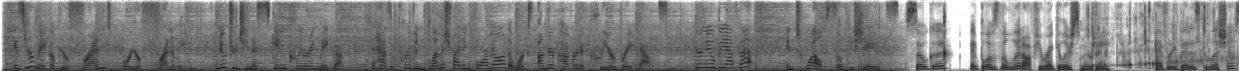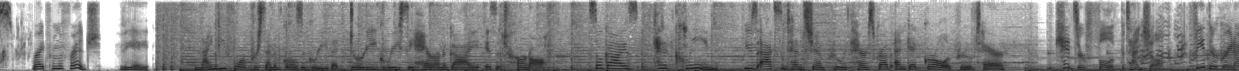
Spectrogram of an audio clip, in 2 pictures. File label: Commercial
